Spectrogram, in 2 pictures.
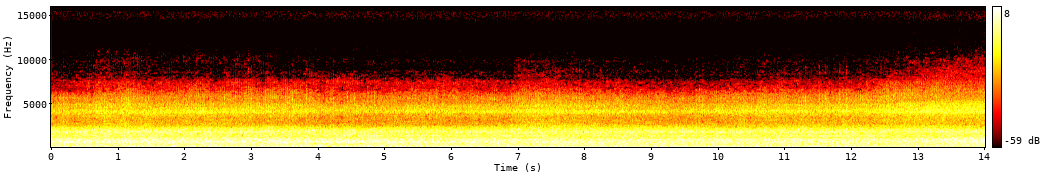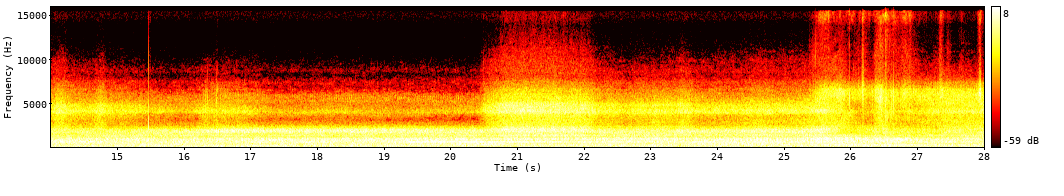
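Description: A train running along the tracks: a steady rumbling noise with a faint steady whine, and a brief hiss about twenty seconds in and again near the end.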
